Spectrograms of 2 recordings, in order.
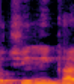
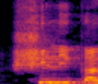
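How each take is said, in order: First: चिलिका begun with a "ch" sound; CH pronunciation. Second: शिलिका begun with a soft "sh" sound; soft SH pronunciation. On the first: Teacher showing students the other accepted name, चिलिका with "ch". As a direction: say चिलिका with CH at the start, not SH. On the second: Teacher showing students one way to say the lake's name, शिलिका with "sh". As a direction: say शिलिका with SH at the start, not CH. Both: Shown as a demonstration. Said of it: "सबका अपना अपना pronunciation है".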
